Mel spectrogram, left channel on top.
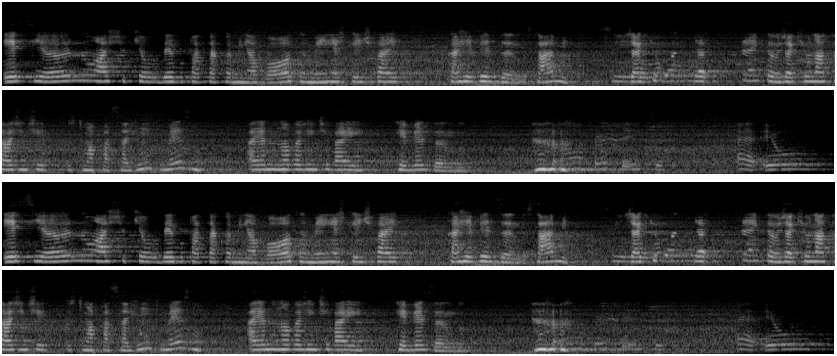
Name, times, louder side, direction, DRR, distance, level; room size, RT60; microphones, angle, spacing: voice 1, 0.0-4.0 4.5-5.7 6.2-7.1 7.4-10.4 10.8-12.0 12.3-13.0 13.6-14.0, right 1 dB, 10° right, 9 dB, 0.8 m, -30 dB
sound 1, 2.3-15.7, left 1 dB, 5° left, 2.8 m, -45 dB
voice 2, 6.0-7.1 13.7-15.0 15.7-16.4, left 1 dB, 30° left, 7 dB, 0.9 m, -40 dB
27.5 x 20.0 x 9.5 m, 2.2 s
head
